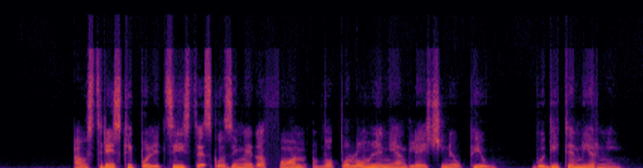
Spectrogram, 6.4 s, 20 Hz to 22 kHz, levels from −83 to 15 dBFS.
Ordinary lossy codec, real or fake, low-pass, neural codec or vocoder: Opus, 32 kbps; fake; 19.8 kHz; codec, 44.1 kHz, 2.6 kbps, DAC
